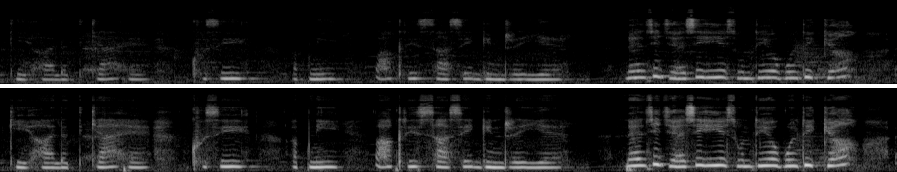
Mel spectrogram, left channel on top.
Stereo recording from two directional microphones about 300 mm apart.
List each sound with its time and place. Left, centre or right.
0.1 s speech: right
